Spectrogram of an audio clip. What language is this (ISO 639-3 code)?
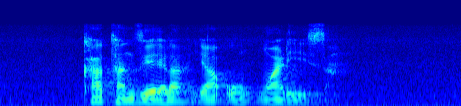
ven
